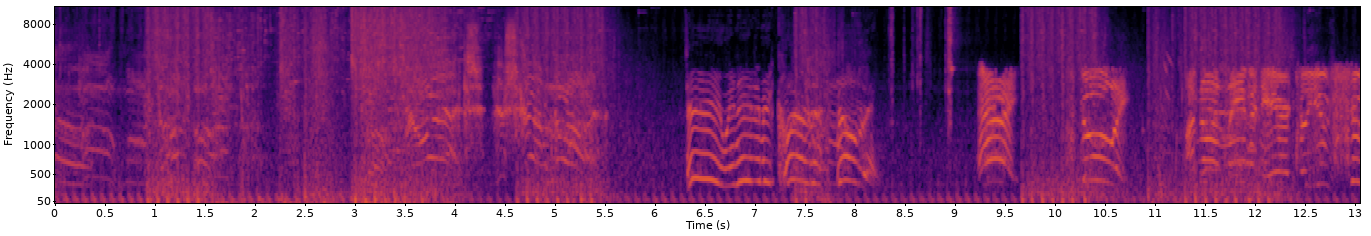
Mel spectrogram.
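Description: Sustained gunfire from shooters in GTA 5, rapid bursts and volleys mixed with loud explosions-like cracks, heard under frequent shouted dialogue between characters throughout.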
